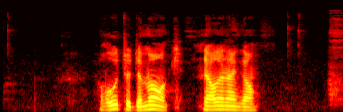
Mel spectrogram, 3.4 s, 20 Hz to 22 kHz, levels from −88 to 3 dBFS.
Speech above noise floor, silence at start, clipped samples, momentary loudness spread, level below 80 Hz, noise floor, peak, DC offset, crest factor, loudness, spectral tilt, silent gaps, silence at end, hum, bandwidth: 48 dB; 1 s; under 0.1%; 11 LU; -60 dBFS; -66 dBFS; -2 dBFS; under 0.1%; 20 dB; -19 LUFS; -7 dB/octave; none; 0.05 s; none; 13 kHz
